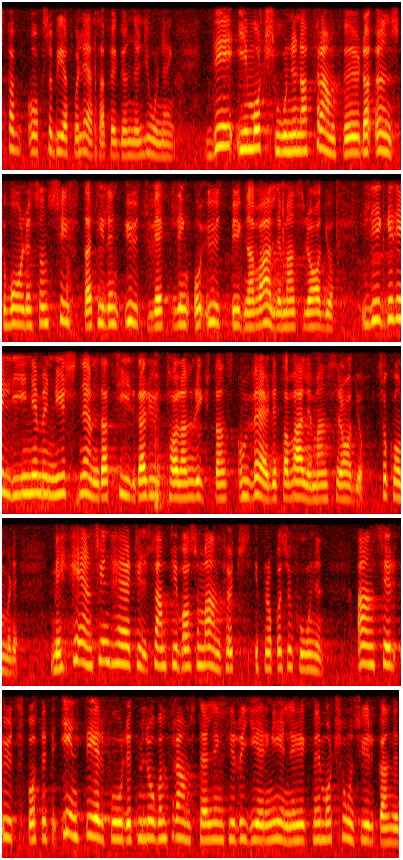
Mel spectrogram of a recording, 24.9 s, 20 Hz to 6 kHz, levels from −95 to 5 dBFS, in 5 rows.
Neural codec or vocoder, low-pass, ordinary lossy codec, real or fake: vocoder, 44.1 kHz, 80 mel bands, Vocos; 5.4 kHz; none; fake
